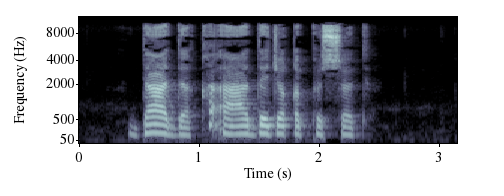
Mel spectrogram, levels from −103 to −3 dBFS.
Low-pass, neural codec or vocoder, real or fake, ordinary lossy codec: 9.9 kHz; none; real; MP3, 64 kbps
